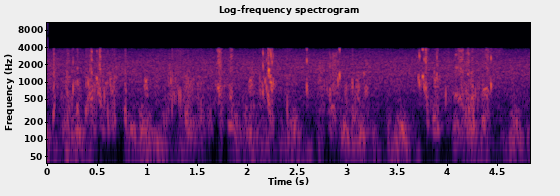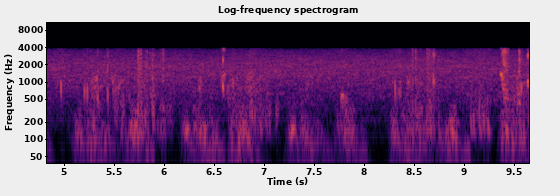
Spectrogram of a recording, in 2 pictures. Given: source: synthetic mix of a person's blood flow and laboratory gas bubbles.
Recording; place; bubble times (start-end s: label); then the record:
Doppler ultrasound of blood flow; precordium
0.02-0.83 s: bubbles
1.12-1.99 s: bubbles
2.10-2.29 s: bubbles
2.37-2.46 s: bubbles
2.56-2.65 s: bubbles
2.75-3.23 s: bubbles
3.69-4.55 s: bubbles
4.92-5.00 s: bubbles
5.17-6.10 s: bubbles
6.54-7.16 s: bubbles
7.71-7.85 s: bubbles
8.27-8.76 s: bubbles
9.01-9.29 s: bubbles
9.34-9.66 s: bubbles
From the record:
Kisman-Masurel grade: 342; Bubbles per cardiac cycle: rolling drumbeat, 9 or more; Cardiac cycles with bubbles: 100%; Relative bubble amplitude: moderate (0.250 to 0.450); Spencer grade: 3 (all of the cardiac periods contain showers or single bubble signals, but not dominating or overriding the cardiac motion signals); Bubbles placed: only in the low amplitude regions of the cardiac cycle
